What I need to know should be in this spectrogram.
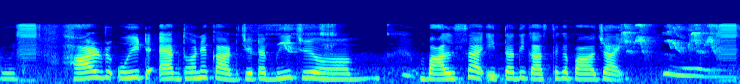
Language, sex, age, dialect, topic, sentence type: Bengali, female, 18-24, Northern/Varendri, agriculture, statement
